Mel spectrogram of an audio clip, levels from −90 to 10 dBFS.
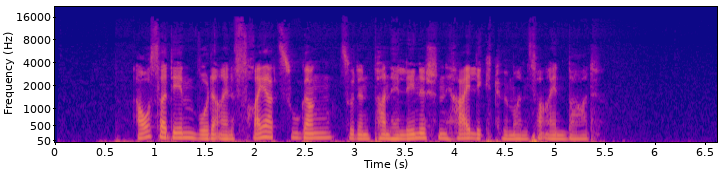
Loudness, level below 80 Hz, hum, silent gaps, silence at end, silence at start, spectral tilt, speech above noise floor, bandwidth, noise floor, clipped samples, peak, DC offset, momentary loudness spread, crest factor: -27 LUFS; -44 dBFS; none; none; 1.15 s; 0.6 s; -6 dB/octave; 40 dB; 16 kHz; -67 dBFS; under 0.1%; -8 dBFS; under 0.1%; 6 LU; 18 dB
